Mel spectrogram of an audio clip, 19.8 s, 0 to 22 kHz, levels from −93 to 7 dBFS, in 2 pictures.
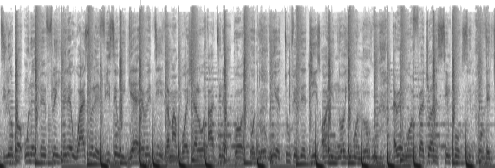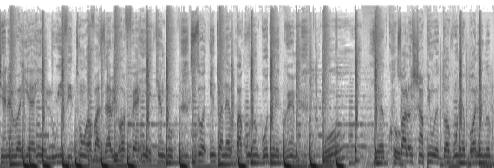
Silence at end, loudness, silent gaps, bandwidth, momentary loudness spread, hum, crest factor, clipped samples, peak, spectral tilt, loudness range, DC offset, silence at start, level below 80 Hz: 0 s; -14 LUFS; none; 19 kHz; 6 LU; none; 12 dB; under 0.1%; 0 dBFS; -5.5 dB/octave; 2 LU; under 0.1%; 0 s; -16 dBFS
